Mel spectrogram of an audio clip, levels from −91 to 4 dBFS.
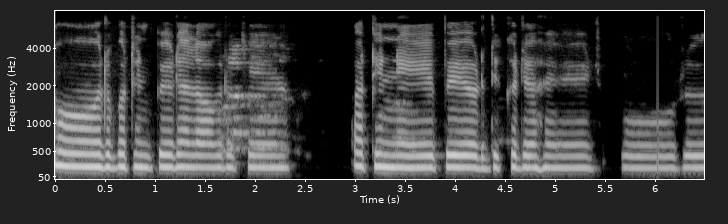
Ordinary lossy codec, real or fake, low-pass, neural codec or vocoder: none; real; 7.2 kHz; none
